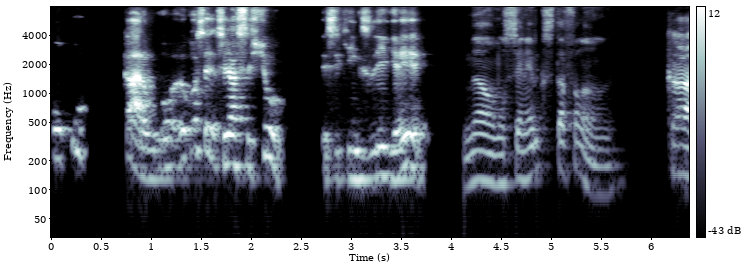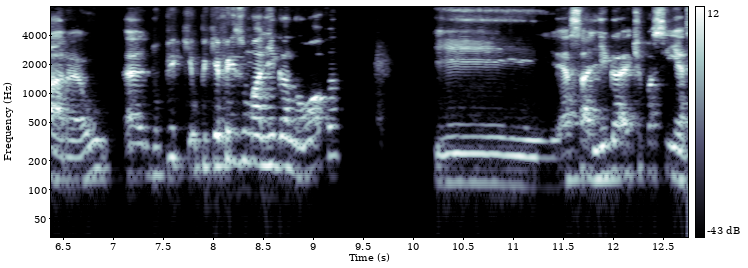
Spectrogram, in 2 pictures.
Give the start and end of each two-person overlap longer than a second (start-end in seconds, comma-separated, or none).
none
